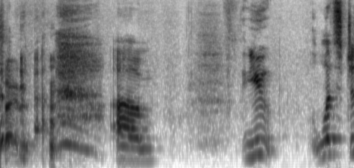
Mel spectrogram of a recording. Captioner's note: laughs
